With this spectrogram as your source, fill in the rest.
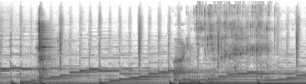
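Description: Water trickles and splashes as it is poured into a container while making black coffee with honey, with clinks and soft kitchen noises under occasional voices.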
